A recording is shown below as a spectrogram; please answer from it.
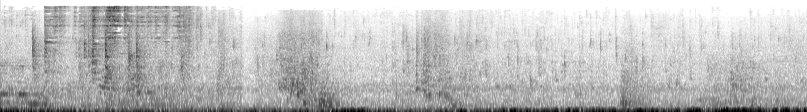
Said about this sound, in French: Oui, je dois ajouter de l'eau.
